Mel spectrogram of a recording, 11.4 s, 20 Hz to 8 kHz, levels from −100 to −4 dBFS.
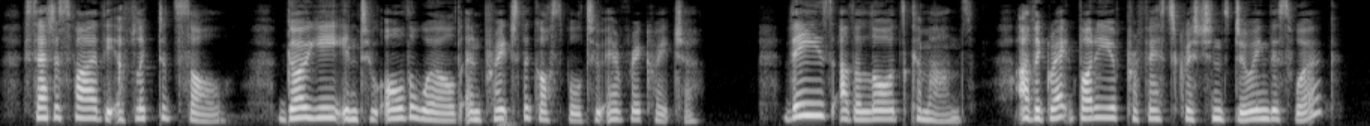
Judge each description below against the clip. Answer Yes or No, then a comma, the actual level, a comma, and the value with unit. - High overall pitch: Yes, high, 205 Hz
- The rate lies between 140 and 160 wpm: No, average, 170 wpm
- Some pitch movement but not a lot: Yes, average, 3.2 semitones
